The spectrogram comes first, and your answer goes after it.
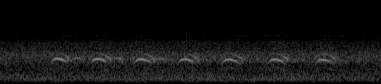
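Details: A grazing Hokkaido sika deer in Shiretoko, 23 April 2020, calls with seven brief, thin, arched squeaks, each rising and falling slightly, about two each second, over faint background hiss.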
